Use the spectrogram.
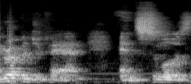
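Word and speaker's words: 相撲: So in English it's S-U-M-O, but in Japanese it's actually 3 syllables. It's su-mo-u, and put together it's sumo. So the last part gets elongated, so it's sumo as opposed to sumo.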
